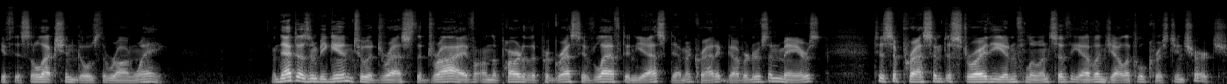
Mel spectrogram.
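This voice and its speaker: A male voice at a fairly quick pace with ordinary pitch variation, in a very clean recording with a silent background. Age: 60s. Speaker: pastor. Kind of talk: recorded devotional talk.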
